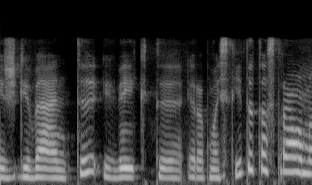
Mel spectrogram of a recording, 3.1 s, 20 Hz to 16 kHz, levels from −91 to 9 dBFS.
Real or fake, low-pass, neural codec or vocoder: fake; 7.2 kHz; codec, 16 kHz, 2 kbps, X-Codec, HuBERT features, trained on balanced general audio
